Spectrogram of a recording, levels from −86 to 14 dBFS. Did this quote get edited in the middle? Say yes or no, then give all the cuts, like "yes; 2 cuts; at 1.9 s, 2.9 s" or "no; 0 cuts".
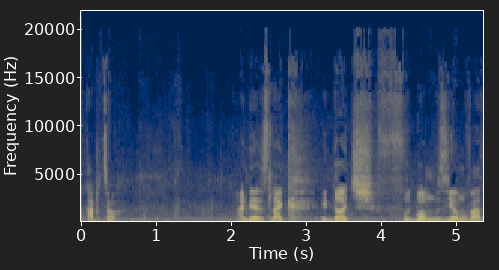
no; 0 cuts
